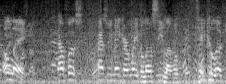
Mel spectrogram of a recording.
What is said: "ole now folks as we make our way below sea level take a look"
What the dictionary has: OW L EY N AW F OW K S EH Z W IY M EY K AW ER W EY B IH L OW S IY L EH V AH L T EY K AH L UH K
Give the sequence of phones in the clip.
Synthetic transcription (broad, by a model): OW L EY N AW F OW K S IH Z W IY M EY K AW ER W EY B IH L OW S IY L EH W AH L T EY K AH L UH K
